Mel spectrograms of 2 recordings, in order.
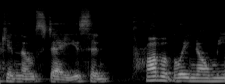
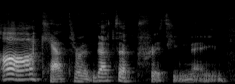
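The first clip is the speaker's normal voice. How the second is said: put-on Swedish accent, pitched a little higher; 6 dB louder than usual. Retelling what great-grandma said about the baby's name: imitating great-grandma's swedish accent. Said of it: "she said in her Swedish accent".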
